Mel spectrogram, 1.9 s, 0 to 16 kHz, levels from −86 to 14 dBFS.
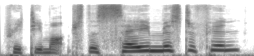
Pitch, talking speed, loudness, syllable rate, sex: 235 Hz, 190 wpm, -16 LUFS, 4.0 syllables/s, female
